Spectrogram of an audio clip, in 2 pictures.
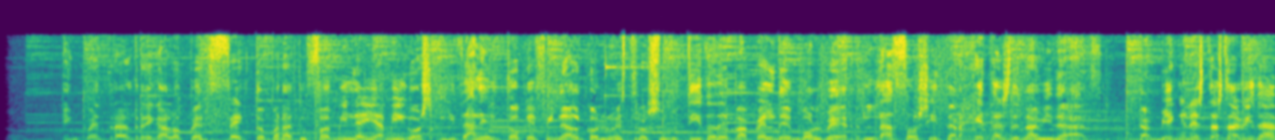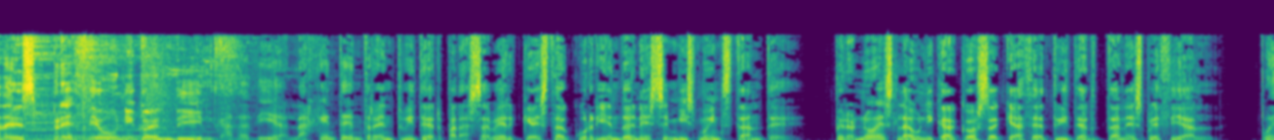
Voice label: male spanish castilian commercial; english indian and spanish castilian

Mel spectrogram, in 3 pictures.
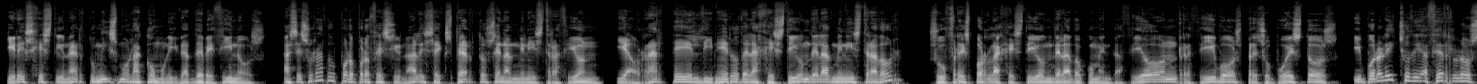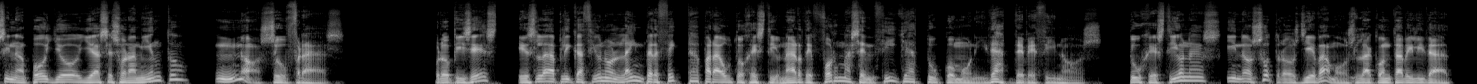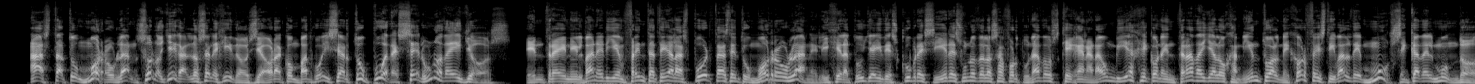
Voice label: male spanish castilian commercial

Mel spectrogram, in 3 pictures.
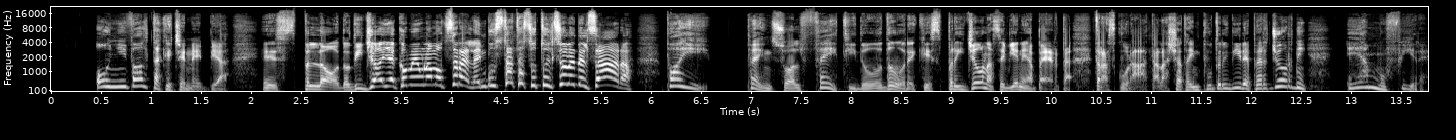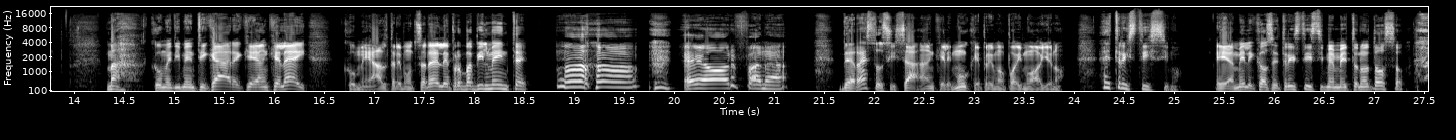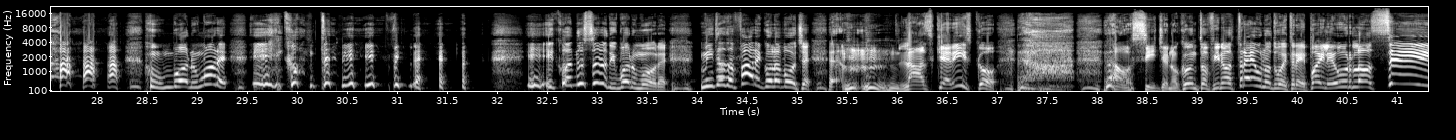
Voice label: male, Italian, cartoon animation

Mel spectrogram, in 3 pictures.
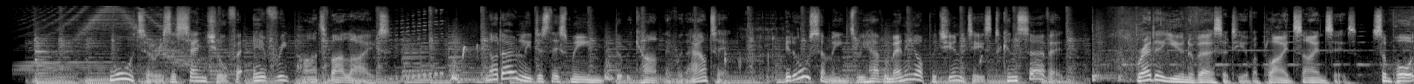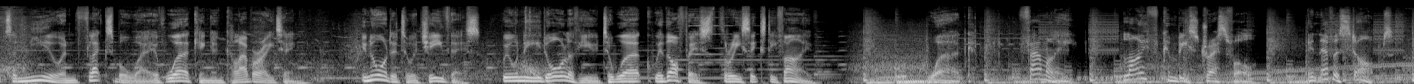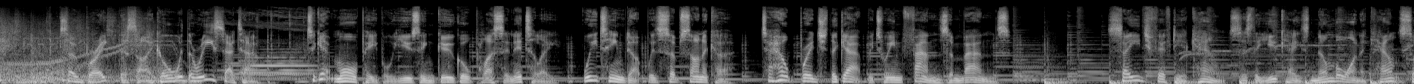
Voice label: male english explainer compilation; Devine Voices

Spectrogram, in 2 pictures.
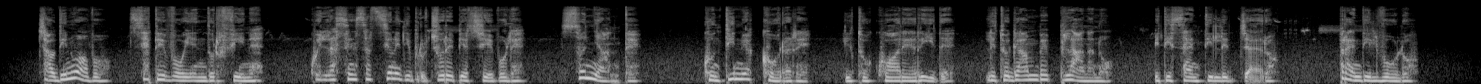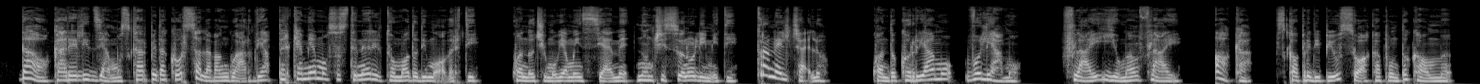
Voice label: female Italian commercial; hoka

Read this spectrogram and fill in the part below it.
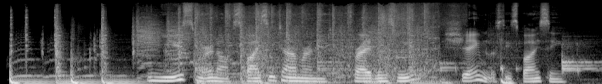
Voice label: female English Irish commercial; irish southern; smirnoff

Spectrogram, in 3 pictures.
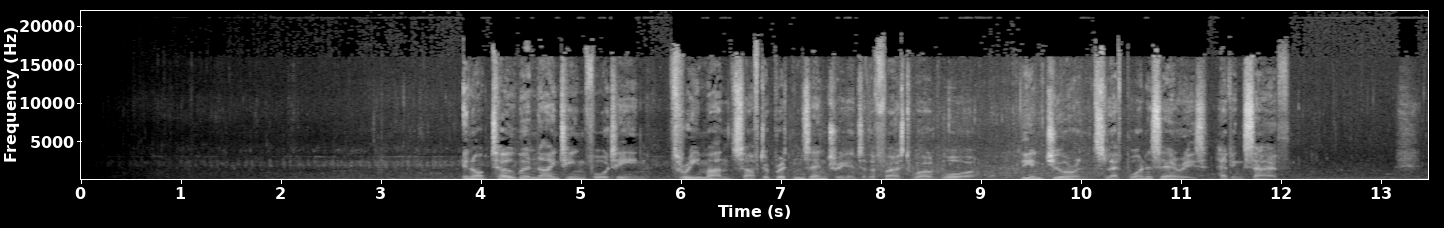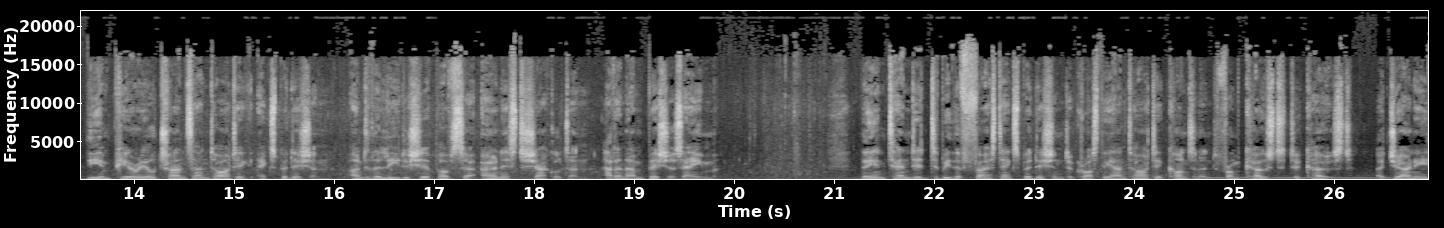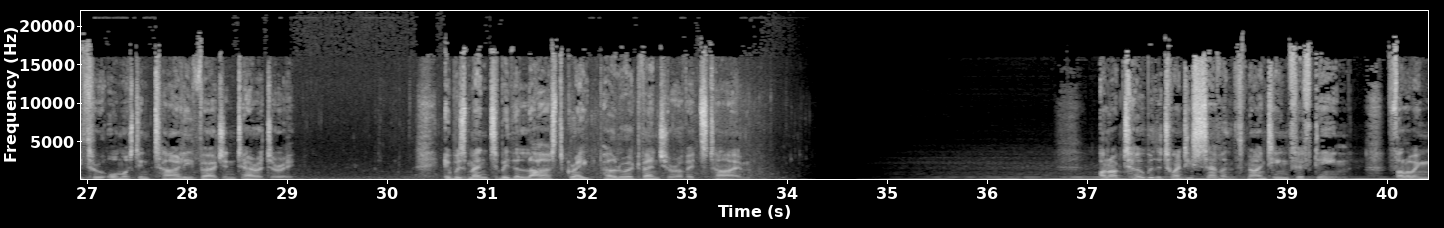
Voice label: male english exhibition documentary; Devine Voices

